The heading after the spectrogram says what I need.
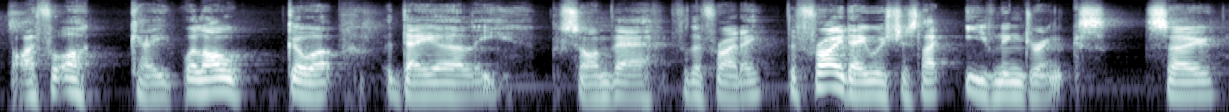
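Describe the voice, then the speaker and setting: A man's voice: medium pitch, fairly even intonation, brisk, a bit bright. A man co-hosting a podcast in casual political chat, telling stories and acting out imagined quotes. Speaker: podcast co-host.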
